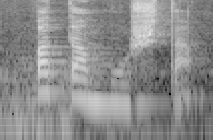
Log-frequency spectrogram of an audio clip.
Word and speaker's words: потому что: Pay attention to the pronunciation of this word because it has two words in it, but I pronounce it as one.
